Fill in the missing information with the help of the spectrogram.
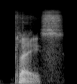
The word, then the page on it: place: British English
